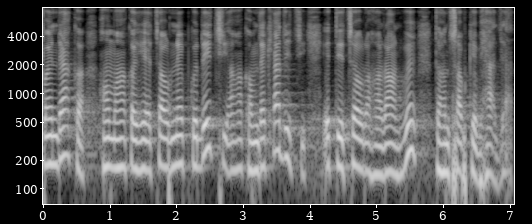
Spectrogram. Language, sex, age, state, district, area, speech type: Maithili, female, 60+, Bihar, Darbhanga, urban, spontaneous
